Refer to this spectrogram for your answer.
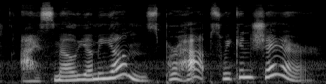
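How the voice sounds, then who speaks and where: Here a female-sounding voice does a put-on character voice at a high pitch with very wide pitch swings. It moves at a fairly slow pace. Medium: read story.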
